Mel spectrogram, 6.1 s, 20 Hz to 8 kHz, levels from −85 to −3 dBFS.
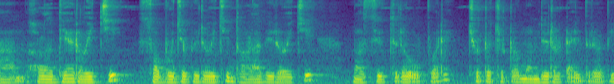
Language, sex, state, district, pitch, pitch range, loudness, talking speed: Odia, male, Odisha, Khordha, 105 Hz, 105-125 Hz, -17 LUFS, 175 wpm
